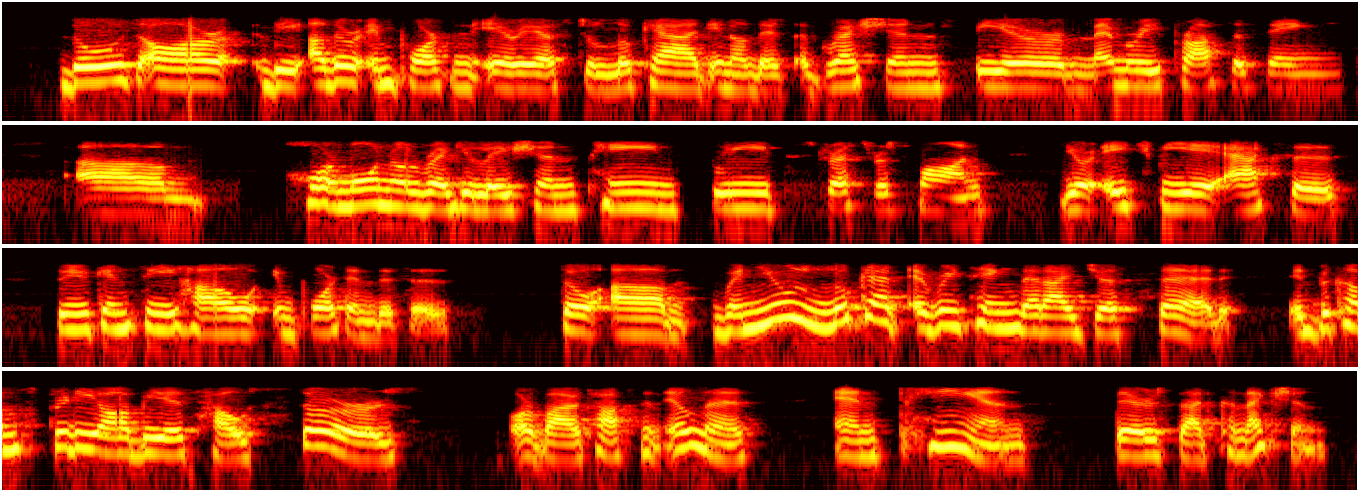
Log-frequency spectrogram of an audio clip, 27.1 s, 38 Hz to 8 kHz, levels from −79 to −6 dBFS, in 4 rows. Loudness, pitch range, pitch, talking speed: -22 LUFS, 175-240 Hz, 190 Hz, 130 wpm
